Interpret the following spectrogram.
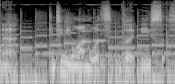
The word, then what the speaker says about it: Ys: I mean I mean I called this game Wanderers from Wise from way back then.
